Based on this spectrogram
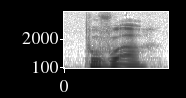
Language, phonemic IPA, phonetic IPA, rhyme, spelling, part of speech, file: French, /pu.vwaʁ/, [pu.wɒɾ], -waʁ, pouvoir, verb / noun, Fr-pouvoir.ogg
- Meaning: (verb) 1. can, to be able to 2. may (of a choice) 3. to be possible; may, could be 4. to have the right (to) 5. to have the power, the authority or the talent (to do something); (noun) power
